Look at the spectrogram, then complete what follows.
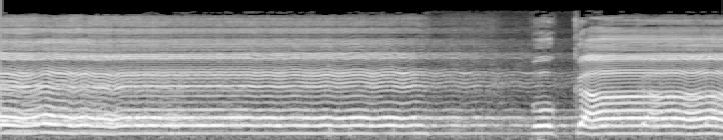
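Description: Men's voices chanting a naat with no instruments, drawing out a long melismatic sung note over a steady low tone. The voices break briefly about three seconds in for breath, then come back in.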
